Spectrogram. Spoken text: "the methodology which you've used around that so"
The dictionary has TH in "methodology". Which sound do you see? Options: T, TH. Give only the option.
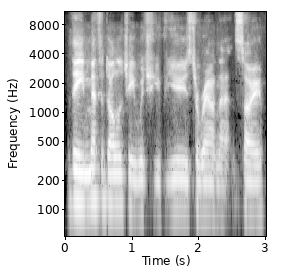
TH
